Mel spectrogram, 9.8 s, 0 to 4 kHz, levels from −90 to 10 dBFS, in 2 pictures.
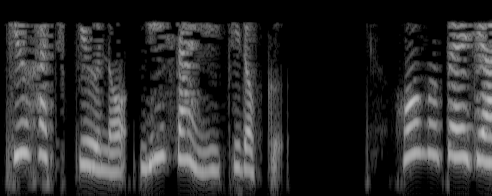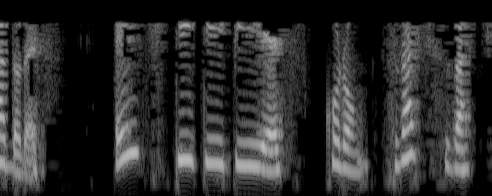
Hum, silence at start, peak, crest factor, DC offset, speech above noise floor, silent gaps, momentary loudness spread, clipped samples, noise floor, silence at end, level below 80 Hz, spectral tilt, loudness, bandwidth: none; 0.05 s; -10 dBFS; 18 dB; under 0.1%; over 64 dB; none; 11 LU; under 0.1%; under -90 dBFS; 0.2 s; -74 dBFS; -9 dB/octave; -26 LUFS; 3.2 kHz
